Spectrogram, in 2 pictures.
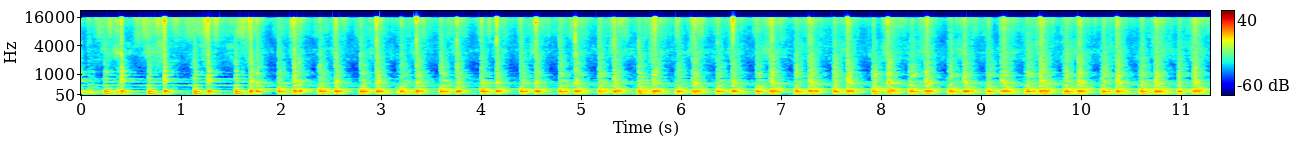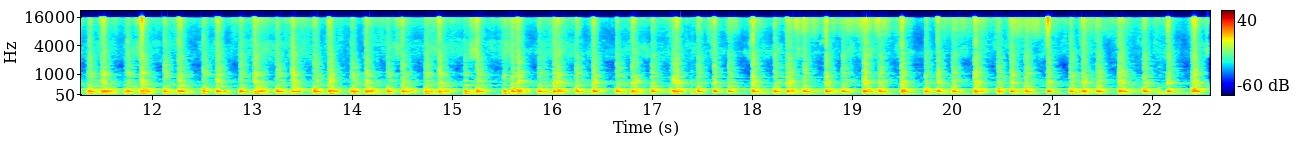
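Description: Fast, steady drumming on tall upright huehuetl drums for Aztec-style dance, strokes following each other evenly at a brisk beat. The drumming cuts off suddenly at the end.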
